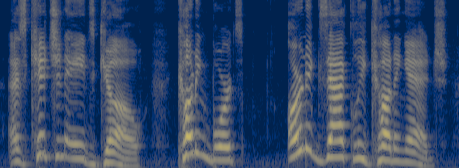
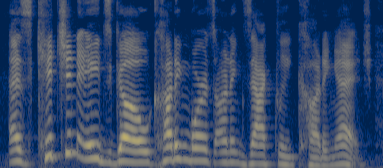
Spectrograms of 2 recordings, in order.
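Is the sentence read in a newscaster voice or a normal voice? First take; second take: newscaster; normal. First: It is read in a put-on newscaster voice. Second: It is read in an ordinary speaking voice.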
